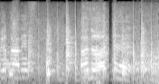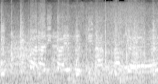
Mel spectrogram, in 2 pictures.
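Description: A street musician singing while beating a fast rhythm with a stick on tin cans used as a drum; sharp, tinny can strikes run under the voice.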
